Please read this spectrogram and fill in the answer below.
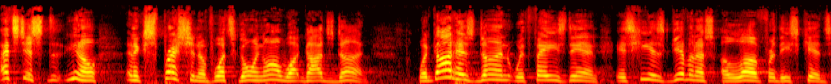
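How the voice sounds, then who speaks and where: The pace is moderate. The intonation is lively. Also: man. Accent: Texan. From Texas (Whitney, then Pampa in the Panhandle). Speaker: pastor. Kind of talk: sermon. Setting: church.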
